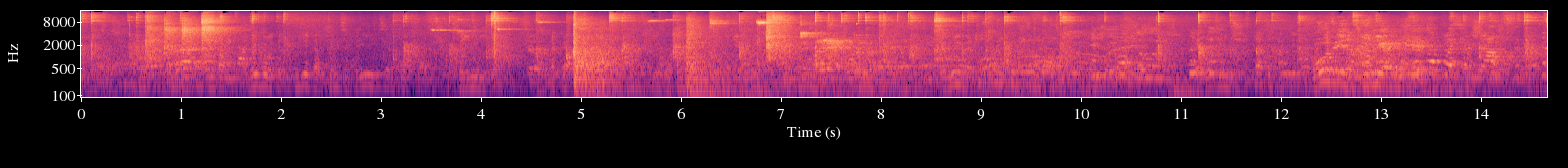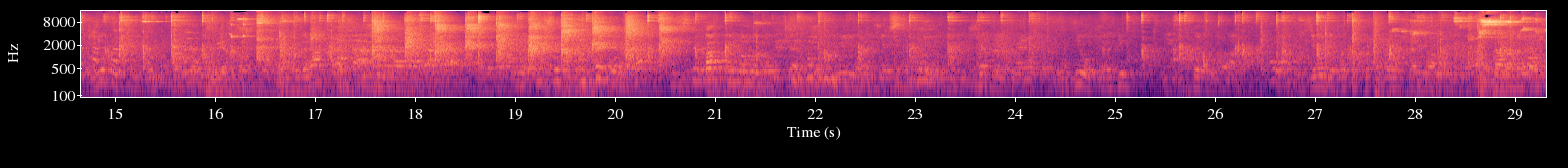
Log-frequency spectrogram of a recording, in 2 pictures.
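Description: Men talk nearby in an echoing hall.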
